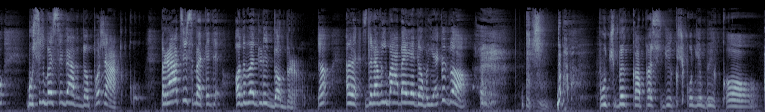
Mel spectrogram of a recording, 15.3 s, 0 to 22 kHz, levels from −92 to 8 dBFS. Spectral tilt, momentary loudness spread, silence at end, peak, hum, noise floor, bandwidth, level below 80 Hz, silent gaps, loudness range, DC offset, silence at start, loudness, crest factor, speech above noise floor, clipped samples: -1 dB/octave; 14 LU; 0.2 s; -8 dBFS; none; -49 dBFS; 16.5 kHz; -60 dBFS; none; 4 LU; under 0.1%; 0 s; -26 LUFS; 20 dB; 23 dB; under 0.1%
